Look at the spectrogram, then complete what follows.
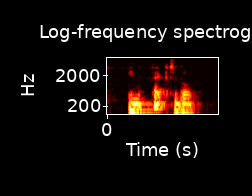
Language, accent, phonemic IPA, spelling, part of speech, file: English, Southern England, /ɪnˈfɛk.tɨ.bəl/, infectible, adjective, LL-Q1860 (eng)-infectible.wav
- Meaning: Able to be infected; capable of infection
